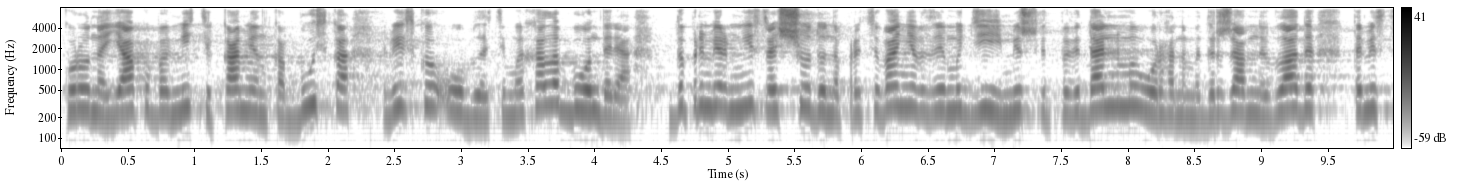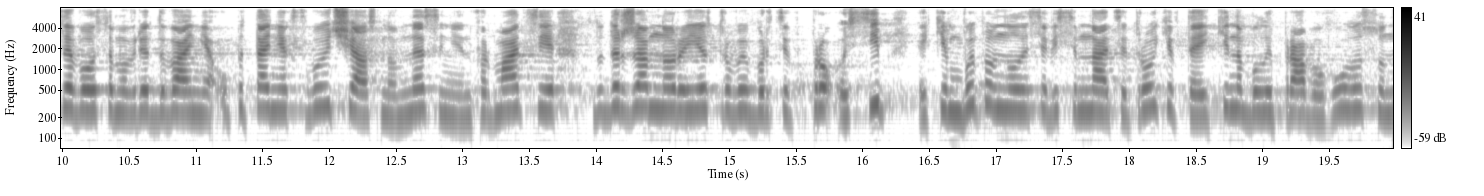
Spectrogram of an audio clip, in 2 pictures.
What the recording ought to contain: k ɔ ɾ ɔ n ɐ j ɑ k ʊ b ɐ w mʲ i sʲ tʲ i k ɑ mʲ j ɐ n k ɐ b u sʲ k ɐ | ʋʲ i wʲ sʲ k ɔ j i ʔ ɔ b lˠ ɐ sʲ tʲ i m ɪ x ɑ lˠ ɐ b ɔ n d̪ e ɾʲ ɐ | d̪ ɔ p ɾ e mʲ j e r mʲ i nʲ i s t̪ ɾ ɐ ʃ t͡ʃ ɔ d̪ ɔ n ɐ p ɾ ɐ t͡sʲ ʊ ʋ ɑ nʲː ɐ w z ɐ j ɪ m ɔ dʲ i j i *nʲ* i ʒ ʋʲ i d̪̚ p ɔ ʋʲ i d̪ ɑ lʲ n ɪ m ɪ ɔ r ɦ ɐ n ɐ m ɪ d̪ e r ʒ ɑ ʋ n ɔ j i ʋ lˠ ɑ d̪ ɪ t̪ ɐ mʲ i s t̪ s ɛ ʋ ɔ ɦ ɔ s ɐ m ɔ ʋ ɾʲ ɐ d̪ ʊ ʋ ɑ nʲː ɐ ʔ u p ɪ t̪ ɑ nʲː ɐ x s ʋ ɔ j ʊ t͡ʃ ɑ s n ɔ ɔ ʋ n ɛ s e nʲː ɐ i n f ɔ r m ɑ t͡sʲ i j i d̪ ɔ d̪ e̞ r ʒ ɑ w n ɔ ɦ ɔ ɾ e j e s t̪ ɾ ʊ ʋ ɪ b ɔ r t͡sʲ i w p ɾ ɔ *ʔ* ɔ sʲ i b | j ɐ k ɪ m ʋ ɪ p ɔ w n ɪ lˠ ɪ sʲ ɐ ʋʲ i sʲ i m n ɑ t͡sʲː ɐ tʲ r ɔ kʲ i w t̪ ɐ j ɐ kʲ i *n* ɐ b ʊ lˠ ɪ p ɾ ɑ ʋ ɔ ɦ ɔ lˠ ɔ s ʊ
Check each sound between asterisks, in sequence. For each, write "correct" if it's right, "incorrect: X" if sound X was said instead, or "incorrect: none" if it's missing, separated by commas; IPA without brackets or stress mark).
incorrect: mʲ, correct, correct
